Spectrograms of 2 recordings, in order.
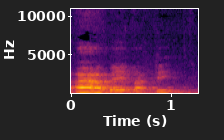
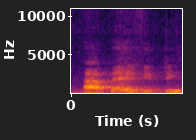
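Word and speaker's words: A Bệ Bạt Trí: Mà đủ ba cái này thì được gọi là A Bệ Bạc Trí. Có khi đọc là A Bệ Việt Trí cũng có. Nhưng mà cái đó là âm lại thôi, âm từ tiếng Phạn.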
